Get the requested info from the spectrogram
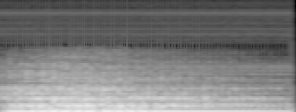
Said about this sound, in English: It sounds like a combination between lion and grizzly bear, as if both were very, very angry.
